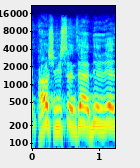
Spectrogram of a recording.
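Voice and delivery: imitating a whiny church member; lightly hammed-up griping; mock whiny complaint. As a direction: whine it mockingly at the pastor. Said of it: "it's so whiny".

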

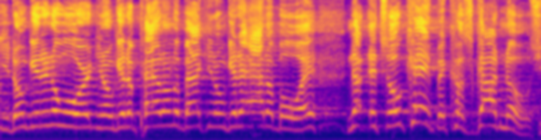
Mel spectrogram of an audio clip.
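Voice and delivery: loud, driving preacher cadence; full-force preaching. Acted. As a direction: hammer it home from the pulpit.

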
